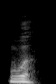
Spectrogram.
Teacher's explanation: W Air is allowed to flow throughout making the consonant vowelike. W the vocal folds vibrate constantly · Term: voiced labial va approximate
